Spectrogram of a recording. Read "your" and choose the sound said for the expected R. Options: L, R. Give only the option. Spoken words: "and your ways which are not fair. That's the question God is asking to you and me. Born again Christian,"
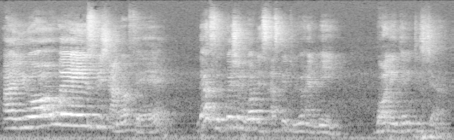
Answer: L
